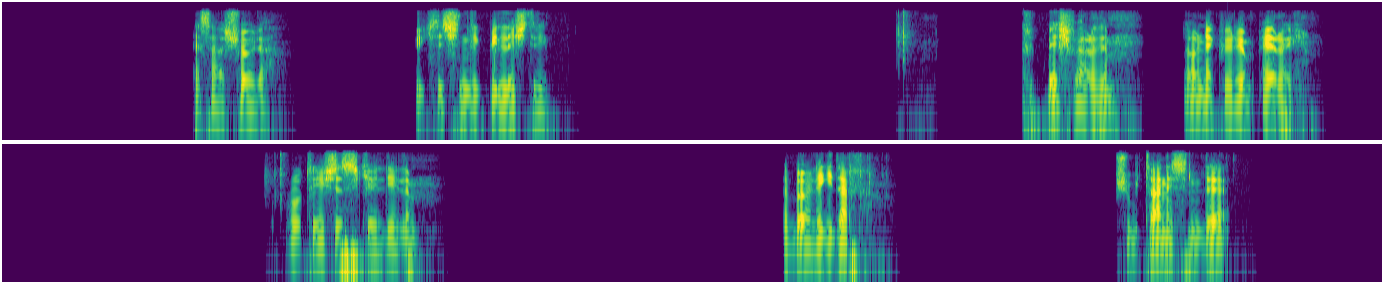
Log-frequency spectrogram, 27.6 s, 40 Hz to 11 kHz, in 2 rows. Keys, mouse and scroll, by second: 0.6 click, 2.4 click, 3.7 shift+click, 4.4 ctrl+j, 6.1 click, 7.2-8.8 right drag, 8.8 KP_4, 8.9-11.0 drag, 11.5-12.9 drag, 12.9 scroll down 3, 16.3 ctrl+a, 19.9-22.2 drag, 22.2 g, 23.3 shift+middle click, 23.6 scroll up 1, 24.5 Tab, 24.7 3, 25.2 Tab, 25.6 shift+d.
